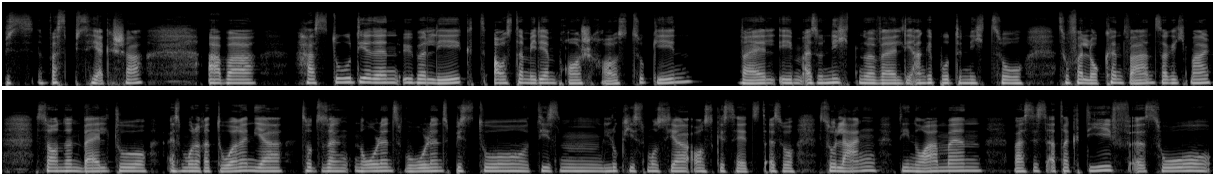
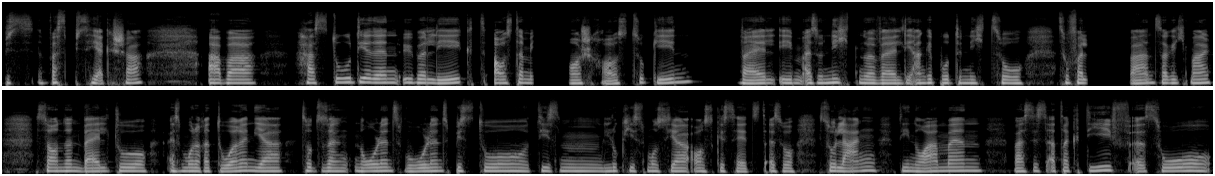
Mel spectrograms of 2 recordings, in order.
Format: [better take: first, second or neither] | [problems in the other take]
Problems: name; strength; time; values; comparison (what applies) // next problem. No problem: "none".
first | audio cutting out; at 5.5 s and at 11 s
